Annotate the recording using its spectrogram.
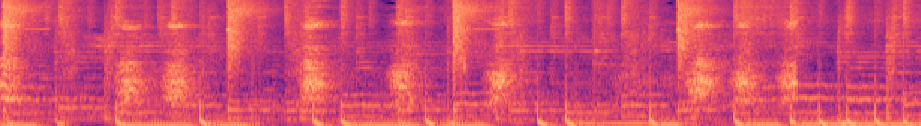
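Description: White cockatoo mimicking a dog, giving a string of short bark-like calls, over background music with a steady beat.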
